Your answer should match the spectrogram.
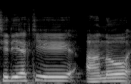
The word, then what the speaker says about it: Hideaki Anno: It's Hideaki Anno and Shinji Higuchi.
